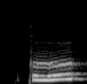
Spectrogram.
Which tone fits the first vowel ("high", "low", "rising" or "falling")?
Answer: rising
